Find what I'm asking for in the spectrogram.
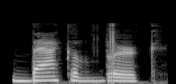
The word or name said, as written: back of Bourke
